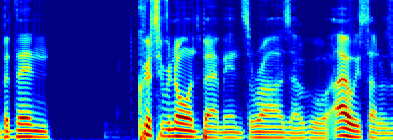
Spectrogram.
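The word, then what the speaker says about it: Ra's al Ghul: the Raz all go it's Ray shle huh it's Ray shle whatever I'm joking that's how uh Kevin Conroy's Batman pronounces him but then Christopher Nolan's Batman's ra aloul I always thought it was Rao but anyway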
